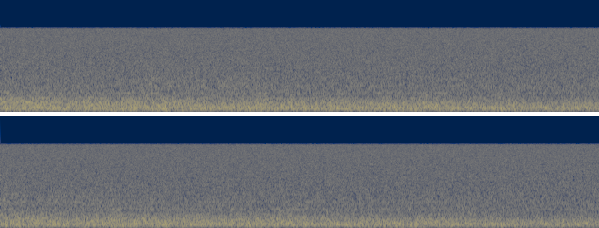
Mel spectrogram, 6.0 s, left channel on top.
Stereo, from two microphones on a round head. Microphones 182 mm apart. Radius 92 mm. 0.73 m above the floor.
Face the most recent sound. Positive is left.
No sound to turn to.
